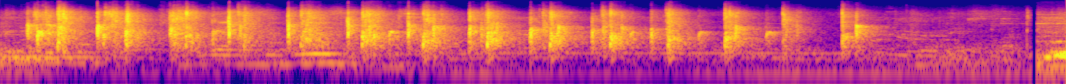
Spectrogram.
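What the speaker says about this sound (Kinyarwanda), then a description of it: "mumpera amashyi menshi cyane." An audience at a traditional Rwandan engagement ceremony claps in a quick, steady rhythm of sharp repeated claps, then the clapping briefly fades.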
